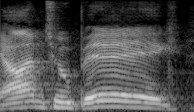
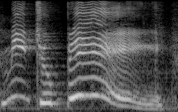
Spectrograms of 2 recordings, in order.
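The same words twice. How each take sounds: First: Slow lumbering giant voice; lightly voiced slow big man; slow dopey giant. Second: High, slow dumb caveman voice; hammed-up caveman giant. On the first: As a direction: drag it out like a dim giant. Big Show demonstrating he is too big. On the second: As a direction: squeeze it out high and slow like a dim brute. Mocking Big Show as caveman.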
